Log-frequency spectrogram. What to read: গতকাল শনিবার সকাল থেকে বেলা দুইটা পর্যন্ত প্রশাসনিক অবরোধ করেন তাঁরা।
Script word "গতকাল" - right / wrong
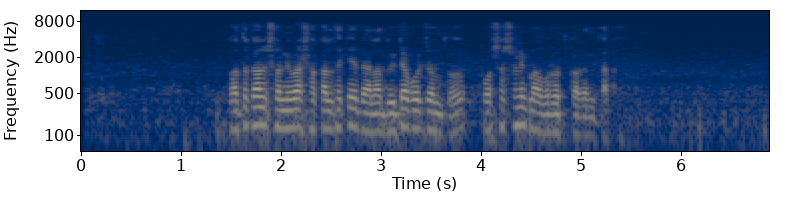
right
